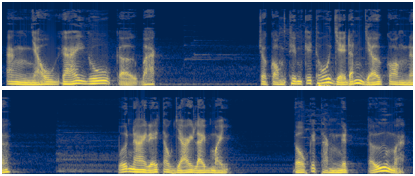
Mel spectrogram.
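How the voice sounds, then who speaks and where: A stern old mother's ghost scolds in a low, commanding voice, as a male narrator puts her on. She talks down to her son with steady authority. Faint music sits underneath. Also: measured pace, long pauses, roomy sound, big-room sound. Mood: scolding.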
